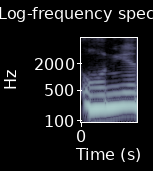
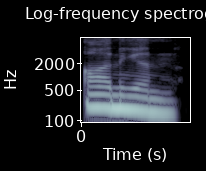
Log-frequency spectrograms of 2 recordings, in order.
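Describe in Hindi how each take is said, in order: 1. शब्द 'o' स्वर से शुरू होता है। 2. शब्द 'aa' स्वर से शुरू होता है। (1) "ओनियन नहीं बोलना" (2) "इसे बोलना है आनियन"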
